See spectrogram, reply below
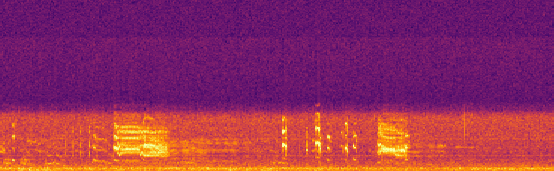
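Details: Black guillemots at a nesting burrow on Seal Island, Maine, in June early morning; two buzzy, strained calls about half a second long at roughly two and five seconds, with scattered ticking sounds over a constant low rumbling background.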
